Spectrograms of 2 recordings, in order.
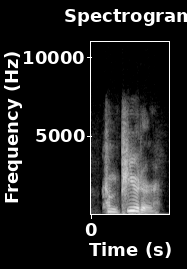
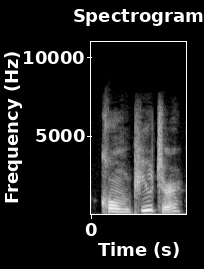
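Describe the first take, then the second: First: The first syllable is reduced to 'cum'. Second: The first syllable has a full 'com' vowel. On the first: The speaker calls it right. "it's cum" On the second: The speaker calls it wrong. "We don't say com"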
